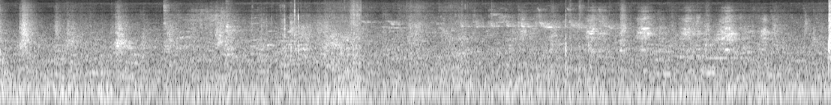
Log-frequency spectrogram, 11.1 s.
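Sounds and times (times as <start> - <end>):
birds chirping: 3.5 - 11.0.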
